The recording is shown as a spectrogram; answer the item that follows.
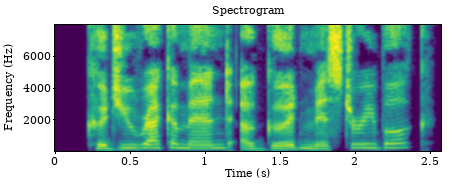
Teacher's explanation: the stress naturally falls on recommend and mystery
